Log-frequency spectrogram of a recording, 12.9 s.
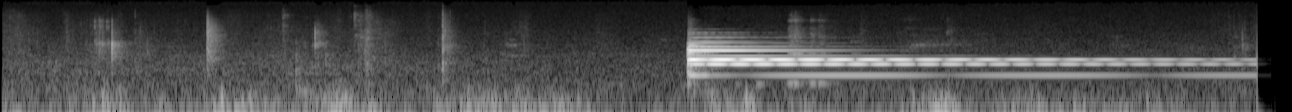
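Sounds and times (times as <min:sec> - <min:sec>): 
bell ringing: 0:06.9 - 0:12.6.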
